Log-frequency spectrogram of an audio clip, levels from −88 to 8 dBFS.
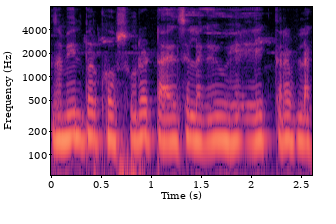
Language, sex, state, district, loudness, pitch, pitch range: Hindi, male, Uttar Pradesh, Hamirpur, -25 LUFS, 155 Hz, 150-160 Hz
